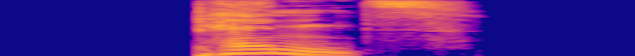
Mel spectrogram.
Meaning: nominative/accusative/genitive plural of Penny
- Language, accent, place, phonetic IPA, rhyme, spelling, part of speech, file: German, Germany, Berlin, [ˈpɛns], -ɛns, Pence, noun, De-Pence.ogg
